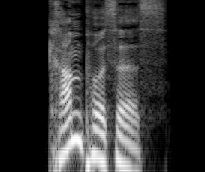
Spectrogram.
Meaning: genitive of Krampus
- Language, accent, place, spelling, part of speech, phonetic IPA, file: German, Germany, Berlin, Krampusses, noun, [ˈkʁampʊsəs], De-Krampusses.ogg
